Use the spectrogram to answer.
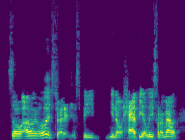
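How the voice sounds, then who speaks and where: A man speaks loudly. His pace is moderate. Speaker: streamer. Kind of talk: casual livestream chat.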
